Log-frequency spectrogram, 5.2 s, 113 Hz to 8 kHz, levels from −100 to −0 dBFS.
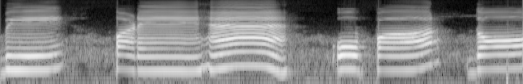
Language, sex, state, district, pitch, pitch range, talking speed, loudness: Hindi, female, Punjab, Fazilka, 245 Hz, 235-260 Hz, 55 wpm, -12 LUFS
